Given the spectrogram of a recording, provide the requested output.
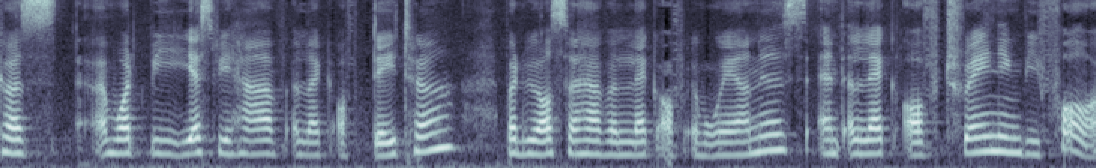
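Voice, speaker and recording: A woman talks in a German accent at a moderate pace. Her pitch is medium. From Germany. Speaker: panelist, gender research manager. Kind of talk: panel discussion.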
